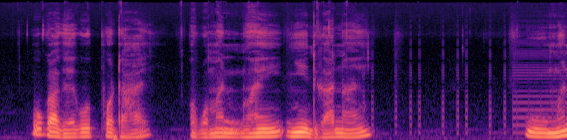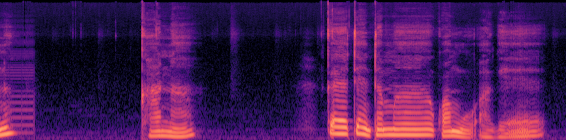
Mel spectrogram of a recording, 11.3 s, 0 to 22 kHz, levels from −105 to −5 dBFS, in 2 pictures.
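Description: A speech recording picks up GSM signalling bursts from 3.63 to 5.14 s: a nearby 2G phone's short radio bursts, rectified by the audio circuitry, gallop as dit-dit-dit ticks and brief 217 Hz buzzes, roughly 25 dB under the voice, seen as clustered vertical spikes in the waveform and stacked harmonic blips on a spectrogram. From 5.14 to 6.02 s it becomes a steady GSM phone buzz as the phone enters a call, a hard raspy 217 Hz tone about 24 dB below the speech, drawn as continuous evenly spaced harmonic lines across the spectrogram.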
